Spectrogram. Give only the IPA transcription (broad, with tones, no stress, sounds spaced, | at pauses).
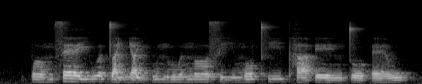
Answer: p ɤː˩˧ m s ɛː˥˨ j u˧˥ ə̯ t̪ a˩˧ ɲ a˩ j ʔ u˧˩ n l u˩˧ ə̯ ŋ ɤː˧ s iː˩ m o˧˥ t̪ʰ iː˧ pʰ a˩˧ ʔ eː˩ ŋ t̪ o˩ ʔ ɛː˩˧ w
